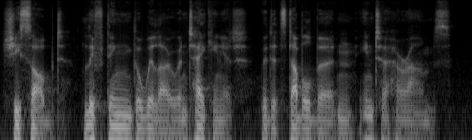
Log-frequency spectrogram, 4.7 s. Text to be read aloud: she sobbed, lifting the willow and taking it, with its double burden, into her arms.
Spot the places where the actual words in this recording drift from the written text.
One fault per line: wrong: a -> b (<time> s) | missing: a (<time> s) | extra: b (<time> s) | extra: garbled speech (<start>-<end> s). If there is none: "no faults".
no faults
